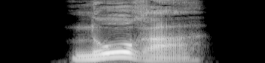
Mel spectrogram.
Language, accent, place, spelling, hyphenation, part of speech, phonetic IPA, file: German, Germany, Berlin, Nora, No‧ra, proper noun, [ˈnoːʁa], De-Nora.ogg
- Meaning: a female given name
